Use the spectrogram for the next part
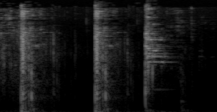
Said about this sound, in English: What we'll do now is we'll remove this glass.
